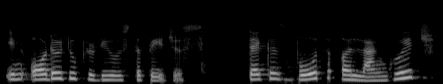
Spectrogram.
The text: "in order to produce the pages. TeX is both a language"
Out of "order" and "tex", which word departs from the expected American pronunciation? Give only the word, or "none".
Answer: tex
